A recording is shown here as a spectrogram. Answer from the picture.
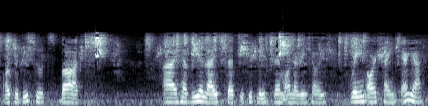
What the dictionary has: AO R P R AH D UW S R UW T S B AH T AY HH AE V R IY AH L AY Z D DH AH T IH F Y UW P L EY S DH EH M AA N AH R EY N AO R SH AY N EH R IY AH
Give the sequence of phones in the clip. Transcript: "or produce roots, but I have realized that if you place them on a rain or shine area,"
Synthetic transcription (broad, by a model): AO R P R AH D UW S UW T S B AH T AY HH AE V R IY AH L AY S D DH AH T IH F Y UW P L EY S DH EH M AA N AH R EY N AO R SH AY N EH R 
